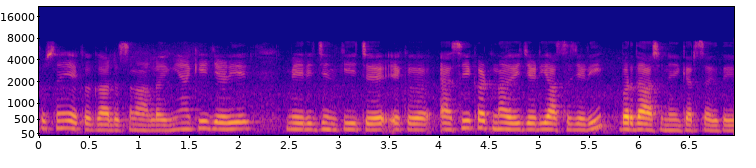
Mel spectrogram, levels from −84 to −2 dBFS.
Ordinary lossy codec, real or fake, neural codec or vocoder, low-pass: none; real; none; 7.2 kHz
